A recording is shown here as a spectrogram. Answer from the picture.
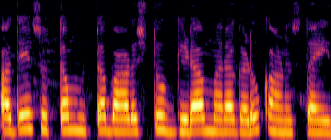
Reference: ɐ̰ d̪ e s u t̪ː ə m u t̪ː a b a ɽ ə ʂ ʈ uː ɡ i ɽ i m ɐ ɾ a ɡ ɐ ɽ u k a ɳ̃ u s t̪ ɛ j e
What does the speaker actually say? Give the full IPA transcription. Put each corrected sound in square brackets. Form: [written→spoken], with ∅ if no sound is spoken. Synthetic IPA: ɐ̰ d̪ e s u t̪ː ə m u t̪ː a b a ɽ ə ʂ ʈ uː ɡ i ɽ [i→a] m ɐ ɾ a ɡ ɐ ɽ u k a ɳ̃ u s t̪ [ɛ→a] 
